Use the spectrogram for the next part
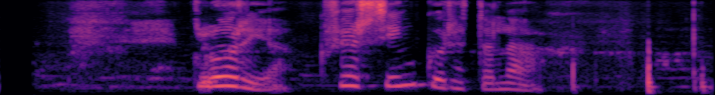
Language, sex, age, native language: Icelandic, female, 60-69, Icelandic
